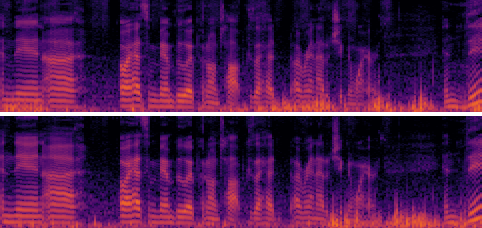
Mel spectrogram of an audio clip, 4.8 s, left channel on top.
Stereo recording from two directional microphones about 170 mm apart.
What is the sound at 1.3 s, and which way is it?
Speech, centre (ahead or behind).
